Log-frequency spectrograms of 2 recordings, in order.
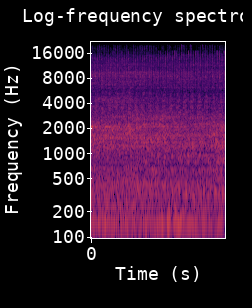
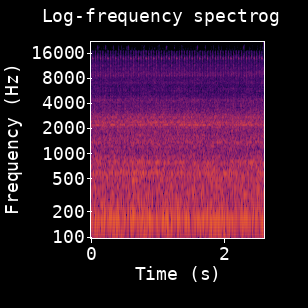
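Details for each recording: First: Suzuki minivan D63 engine after fixing cylinder 2 misfire (valve clearance adjusted, new head cover gasket; plugs and coil already replaced): smooth steady idle, no stumble, check engine light cleared. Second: Suzuki minivan D63 petrol engine idling with aircon on: uneven shaky low beat making the body vibrate; cylinder 2 misfire with intermittent check-engine light despite new plugs and coil, traced to valve clearance (tight exhaust valve).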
